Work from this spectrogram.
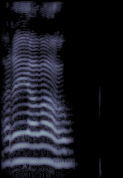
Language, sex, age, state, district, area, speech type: Hindi, male, 60+, Uttar Pradesh, Ghazipur, rural, spontaneous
